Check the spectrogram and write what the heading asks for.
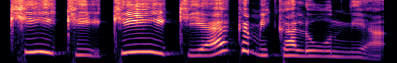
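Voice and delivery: high, loud dove retort; indignant cooing. A narrator's reading. Slandered dove answers back, indignant cooing. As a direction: coo "chi, chi" high and offended. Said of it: "tubò il colombo di rimando".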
